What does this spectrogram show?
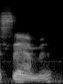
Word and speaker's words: salmon: I noticed was girl we do not pronounce the L in Salmon like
